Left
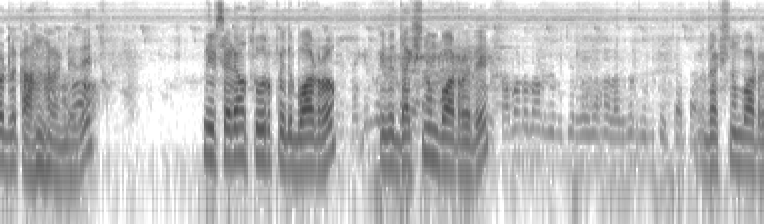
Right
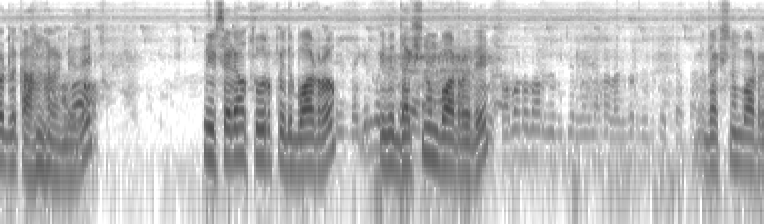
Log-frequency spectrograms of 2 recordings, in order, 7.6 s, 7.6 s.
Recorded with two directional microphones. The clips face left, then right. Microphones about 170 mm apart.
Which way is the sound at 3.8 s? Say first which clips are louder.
Right 3 dB; centre (ahead or behind).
